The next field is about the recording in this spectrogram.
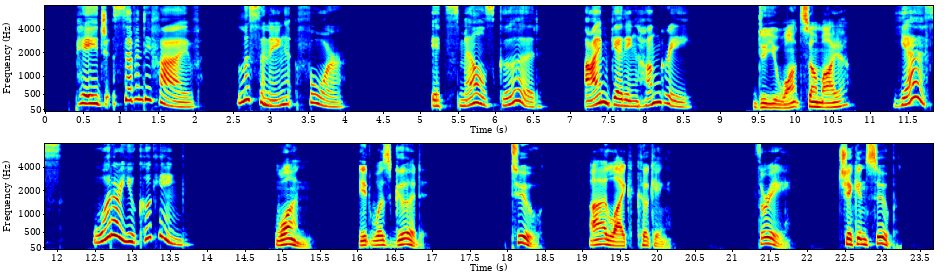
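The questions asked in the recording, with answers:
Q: What are you cooking?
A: 3: Chicken soup.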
